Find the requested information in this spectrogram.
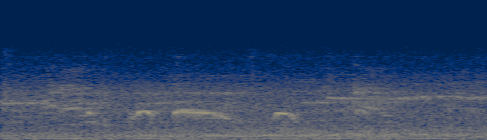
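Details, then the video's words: Spotted dove decoy bird with a 'thổ pha' voice style, giving its fighting call: about five short, soft, mid-pitched coo notes clustered within two seconds, set against a steady low rumbling background. "Chim Cu Mồi Giọng thổ pha, thúc đấu rất đỉnh và gáy gọi chất hai"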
